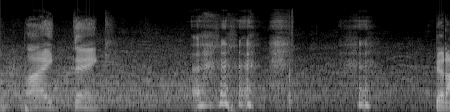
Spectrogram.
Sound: laughing

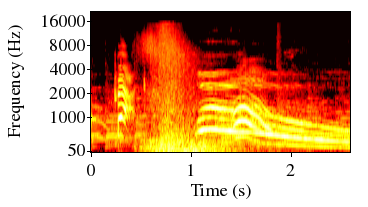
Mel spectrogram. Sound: magic explosion

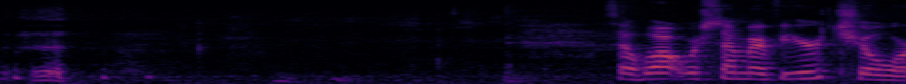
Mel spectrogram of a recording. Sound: laughter

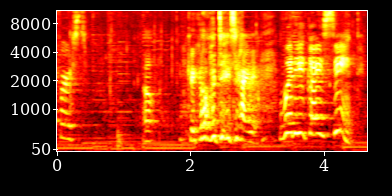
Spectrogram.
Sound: laughs

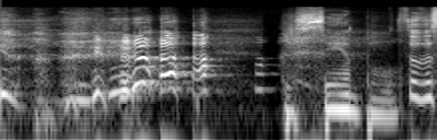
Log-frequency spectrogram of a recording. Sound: laughing together

